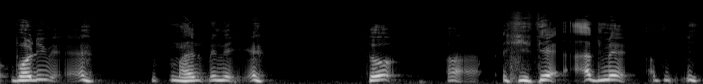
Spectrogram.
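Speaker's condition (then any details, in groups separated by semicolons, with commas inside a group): Cerebral palsy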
